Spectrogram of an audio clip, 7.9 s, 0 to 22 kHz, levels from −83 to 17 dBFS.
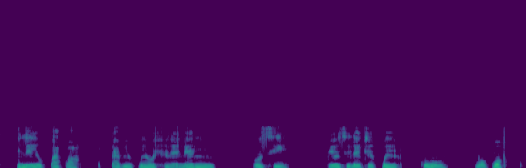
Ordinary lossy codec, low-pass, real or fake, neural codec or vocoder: none; 5.4 kHz; real; none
